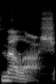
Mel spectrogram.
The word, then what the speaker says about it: Meloche: I always say Meloche, and I know that's wrong. I pronounce it, or I say it the way that it looks, and that's wrong. It's Meloche. I got it.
